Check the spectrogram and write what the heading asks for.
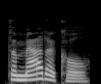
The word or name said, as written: thematical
